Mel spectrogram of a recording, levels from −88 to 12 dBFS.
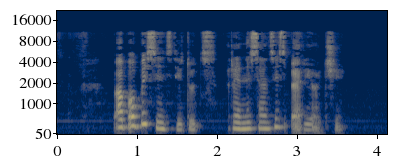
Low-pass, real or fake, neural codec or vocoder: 10.8 kHz; real; none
